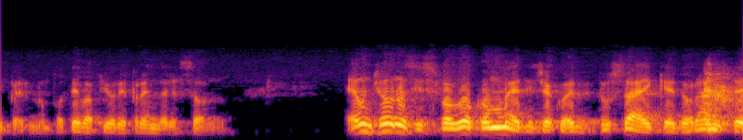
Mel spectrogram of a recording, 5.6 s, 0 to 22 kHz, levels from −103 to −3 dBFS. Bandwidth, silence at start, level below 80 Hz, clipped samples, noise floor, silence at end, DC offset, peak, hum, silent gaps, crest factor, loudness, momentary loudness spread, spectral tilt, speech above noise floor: 4.7 kHz; 0 s; under -90 dBFS; under 0.1%; -69 dBFS; 0 s; under 0.1%; -4 dBFS; none; none; 16 dB; -20 LUFS; 15 LU; -5.5 dB/octave; 49 dB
